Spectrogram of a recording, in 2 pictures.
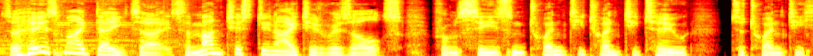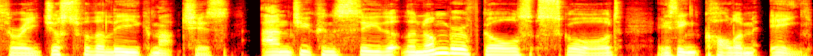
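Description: A man talking through a spreadsheet tutorial in a measured, step-by-step way. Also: mid-range voice, expressive, fairly bright tone, no echo, soft background music. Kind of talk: screen-recorded tutorial narration.

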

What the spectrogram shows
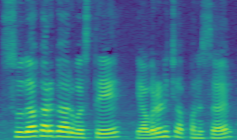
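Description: Woman reading as a calm manservant in an audiobook, matter-of-fact. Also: on the high side, fairly quick, natural voice. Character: male household servant, calm and matter-of-fact.

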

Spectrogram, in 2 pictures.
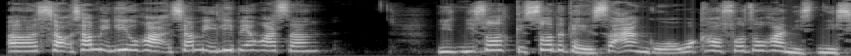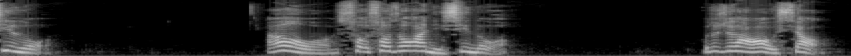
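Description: Speaking on her livestream, a young woman from Guangdong, China, argues in quick, repetitive bursts, restarting sentences and firing the same rhetorical questions again and again. Her casual commentary comes in a high, fairly bright voice, recorded close and dry with no echo from the room.

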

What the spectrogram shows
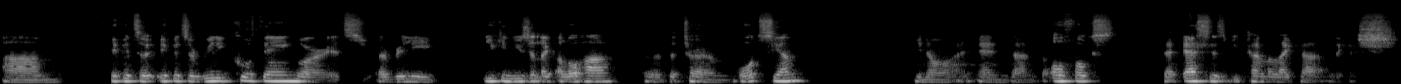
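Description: Slightly slow and steady, this middle-aged Hawaiian man's medium-pitched voice is a little mellow with a breathy edge. As a guest speaker on a webcam call from a small indoor room, he gives a rambling, casual talk with frequent ums and restarts, captured in poor audio.

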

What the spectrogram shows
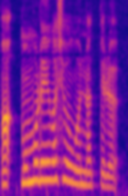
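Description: A woman's voice: on the high side, animated, moderate pace, slight background noise. A young woman hosting her own livestream, chatty and giggly, thanking viewers one by one. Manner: chatty, giggly, reads out fan names and thanks. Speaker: idol livestream host. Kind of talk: casual livestream chat.

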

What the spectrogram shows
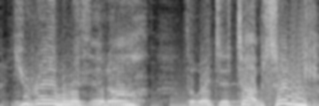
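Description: A man's voice: very high voice, a little fast, faint music behind, voice pushed up, low-quality recording. A man putting on a rambling old ghost scientist. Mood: proud. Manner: rambling, old-fashioned, doddering. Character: rambling elderly male ghost scientist, chatty. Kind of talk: reading game dialogue in an old man voice.

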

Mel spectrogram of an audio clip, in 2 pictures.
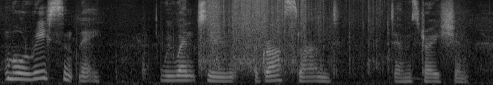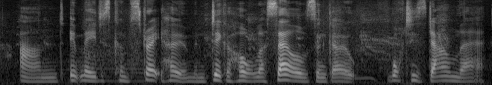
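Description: A plain-spoken woman farmer in her fifties answers interview questions with a low voice. Her sentences trail off softly at the ends. Clear outdoor background noise runs under her words. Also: a little slow, hardly any pauses. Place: outdoors by a farmyard vehicle.

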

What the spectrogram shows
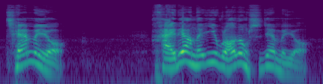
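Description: A man lectures his livestream audience in a scolding, emphatic way, swearing freely. He swings from loud outbursts down to low muttering in a slightly high voice. The sound is close and dry. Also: sing-song, brisk, no echo. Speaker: livestream lecturer on political theory.

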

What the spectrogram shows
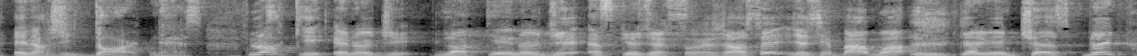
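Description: A man with a Quebec French accent talks in a high, slightly husky voice. He gets excited and jokes as he comments on opening card packs, and mixes in English slang. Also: brisk. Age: adult father. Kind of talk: casual pack-opening commentary.

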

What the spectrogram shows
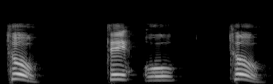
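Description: A man teaching children to read, spelling out letters and syllables slowly and stressing each sound, on a dull, lo-fi recording. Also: high-pitched, pushed and bright, no room sound. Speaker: reading teacher. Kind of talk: slow, carefully enunciated reading lesson.

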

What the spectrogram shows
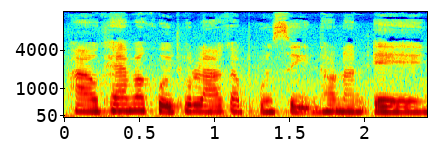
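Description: A woman reading a quiet proud young woman. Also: medium pitch, level tone, fast talker, a little hiss or hum, lightly acted. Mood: subdued. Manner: quiet, subdued. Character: proud reserved young woman, soft-spoken.

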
